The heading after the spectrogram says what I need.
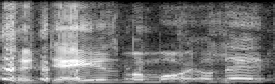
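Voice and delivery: high, exaggerated fake astonishment; mock surprise. Teasing the drunk woman about the date, mock surprised. Mocking the heckler's confusion.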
